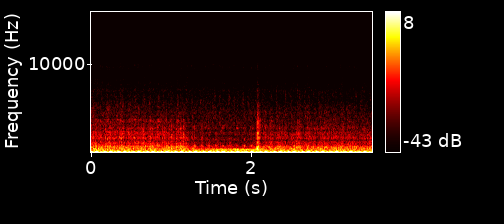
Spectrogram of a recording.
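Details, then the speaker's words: Jeep engine at idle with a choppy, stuttering pulse about twice a second that sounds a bit better with the clutch held in. Harness plugs are already checked; a faulty coil rail is suspected but not confirmed. "And you can see, she's still real choppy. So I think that it is going to be the coil rail."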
